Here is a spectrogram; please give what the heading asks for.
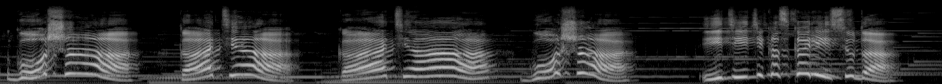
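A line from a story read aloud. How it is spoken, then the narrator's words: Calling in a high singsong voice. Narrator (Russian): она своим певучим высоким голосом звала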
